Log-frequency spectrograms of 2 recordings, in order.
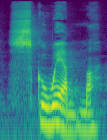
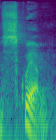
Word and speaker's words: Sequim: to get there it's a town called squim and it's spelled s e q u I am squim and every year in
